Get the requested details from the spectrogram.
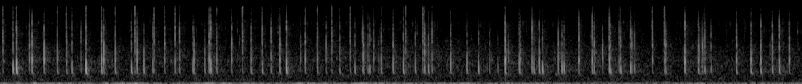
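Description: Fingernails scratch and tap the printed plastic film drum head of a small, hollow toy drum held upright. It produces a rapid, irregular stream of crisp, dry clicks and crackly scratches that are bright and die away almost instantly. A faint low hum runs underneath.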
